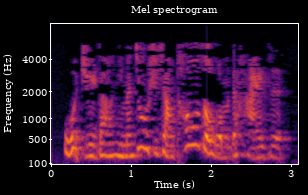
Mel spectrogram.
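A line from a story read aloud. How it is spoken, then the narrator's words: Woman yelling frantically. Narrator (Chinese): 女人根本就不信，她像疯了一样地嚷道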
